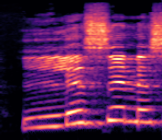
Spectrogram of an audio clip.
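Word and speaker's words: listen: Khelo play in play लिस्ट इन इलायची APN लिसन कुर्ते में थी तो जरूर लिखा हुआ है पर उच्चारण में नहीं आएगा इसको पढेंगे लिस्ट इसको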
